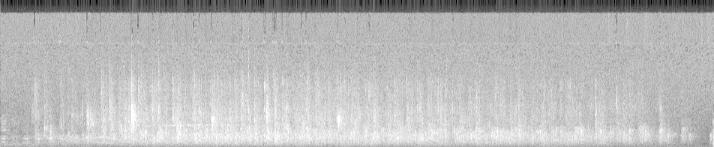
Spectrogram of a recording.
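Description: Audience applause at a poetry festival reading, a fairly faint but continuous patter of many hands clapping that holds steady and slowly tapers toward the end.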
